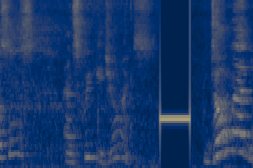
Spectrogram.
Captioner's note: beep plays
